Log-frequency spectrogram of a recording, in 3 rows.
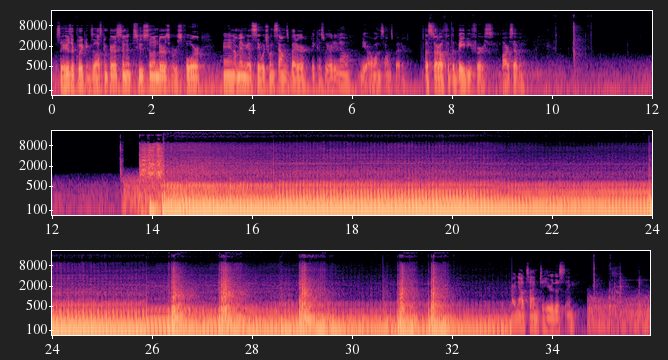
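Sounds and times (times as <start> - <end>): motorcycle engine idling: 13.8 - 33.2
motorcycle engine revving: 13.8 - 33.2
motorcycle engine starting: 13.8 - 33.2.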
